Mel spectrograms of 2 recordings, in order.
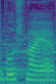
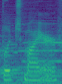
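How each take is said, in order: First: The name is said the German way. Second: The name is said the English way. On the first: "I would say Bushmeyer for German" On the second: "it would be like Butchmeyer for English"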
